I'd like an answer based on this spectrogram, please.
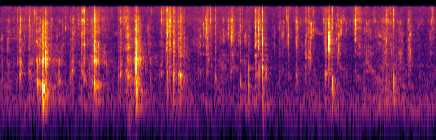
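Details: Dogs from a pack chewing raw food in a small room: steady, uneven bites and crisp crunches about once a second, wet mouth noises in between.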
